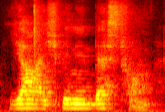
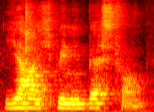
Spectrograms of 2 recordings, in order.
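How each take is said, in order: First: The sentence sounds only mildly assertive. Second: The sentence sounds very assertive.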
